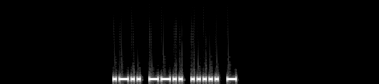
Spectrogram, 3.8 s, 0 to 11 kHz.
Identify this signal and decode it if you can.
Morse code, heard as a keyed tone, about 40 wpm, 700 Hz. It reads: LZ5T
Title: DXCC-100 Call Signs - 4 Characters - 40wpm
